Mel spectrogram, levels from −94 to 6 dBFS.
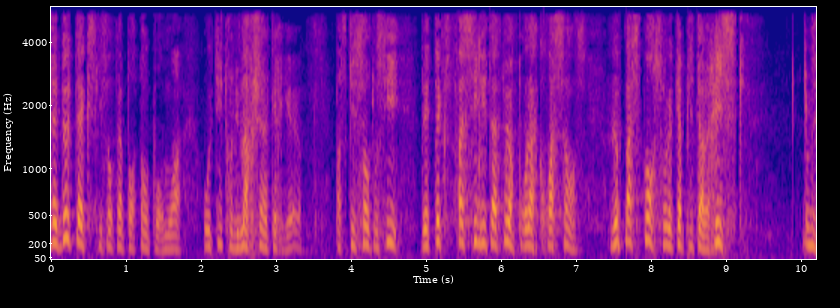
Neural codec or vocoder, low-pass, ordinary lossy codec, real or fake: codec, 16 kHz, 4 kbps, FunCodec, trained on LibriTTS, 50 frames a second; 5.4 kHz; AAC, 24 kbps; fake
